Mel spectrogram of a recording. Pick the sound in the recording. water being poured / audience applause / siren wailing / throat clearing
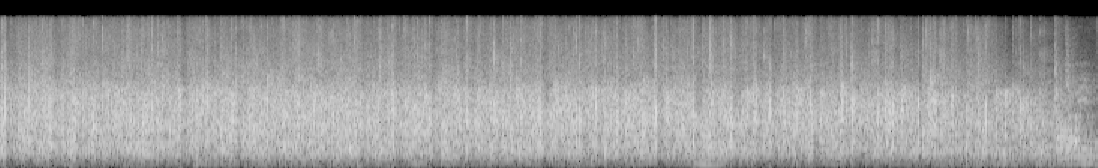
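audience applause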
